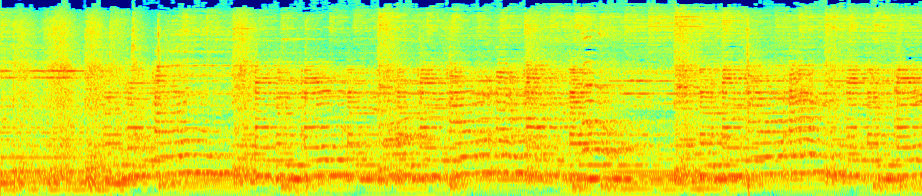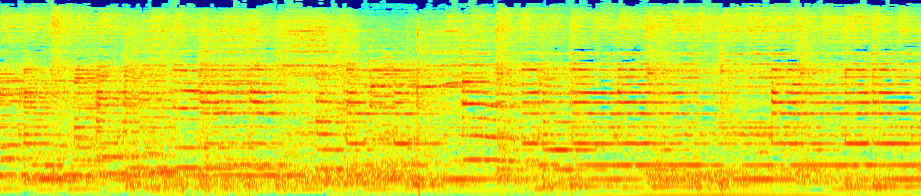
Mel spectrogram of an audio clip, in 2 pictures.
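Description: Live blues band playing a slow blues instrumental passage: an electric guitar leads over bass guitar, drums and keyboards.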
